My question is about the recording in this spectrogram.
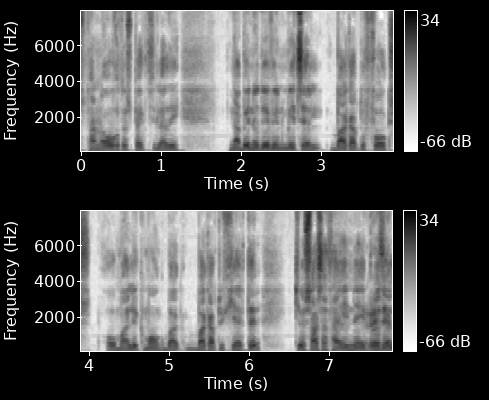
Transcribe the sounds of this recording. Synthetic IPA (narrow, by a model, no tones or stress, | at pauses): θɐneooɣðospekt̪sðilɐði | nɐbenio̞d̪evinmit͡selbɐkɐpot̪ufo̞ks | o̞mɐlikmoŋkbbɐkɐpot̪uçe̞ɾt̪e̞ɾ | ce̞o̞sɐsɐθɐine̞ipɾo̞t̪iel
